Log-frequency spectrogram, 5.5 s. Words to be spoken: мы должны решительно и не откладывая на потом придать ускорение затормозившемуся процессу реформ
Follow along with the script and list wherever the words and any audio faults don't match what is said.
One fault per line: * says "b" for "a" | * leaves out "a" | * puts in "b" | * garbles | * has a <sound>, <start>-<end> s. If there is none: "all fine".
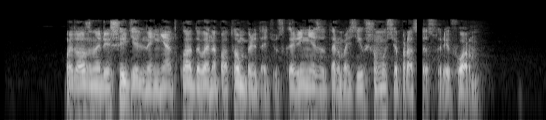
* has a dropout, 4.2-4.2 s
